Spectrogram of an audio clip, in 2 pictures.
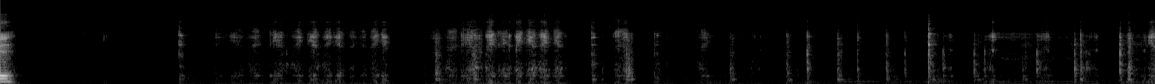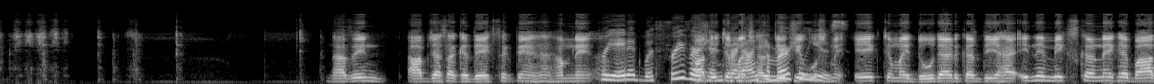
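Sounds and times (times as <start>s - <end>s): spoon scraping in a bowl: 1.8s - 7.6s, 9.2s - 13.6s.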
